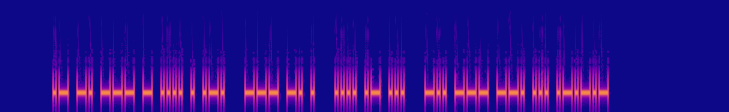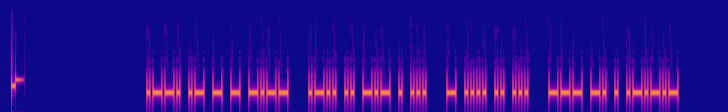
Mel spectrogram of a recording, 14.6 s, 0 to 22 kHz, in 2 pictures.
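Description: Fast Morse code at about 40 words per minute: a single steady mid-pitched beep keyed in rapid dots and dashes, two long runs split by a brief silence and a click, with no talking.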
